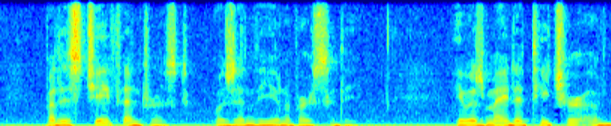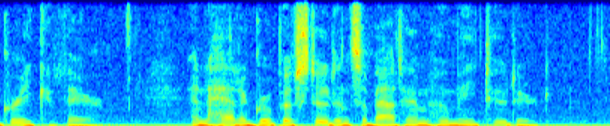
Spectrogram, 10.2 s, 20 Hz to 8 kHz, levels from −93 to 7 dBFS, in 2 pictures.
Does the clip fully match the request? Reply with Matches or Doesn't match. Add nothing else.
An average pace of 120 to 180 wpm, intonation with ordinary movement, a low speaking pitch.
Matches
